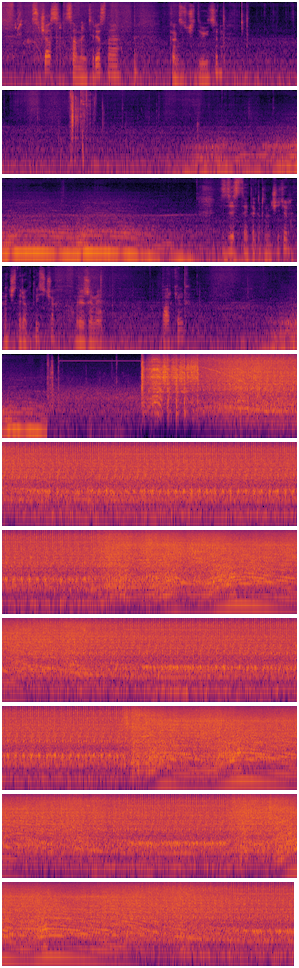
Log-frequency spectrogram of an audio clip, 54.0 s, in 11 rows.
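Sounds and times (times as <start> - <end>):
car engine starting and idling: 0.0 - 54.0
car engine revving: 7.7 - 14.0, 19.0 - 54.0.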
